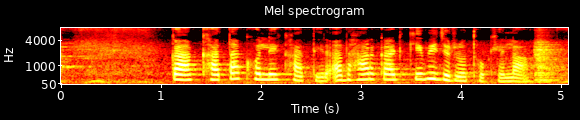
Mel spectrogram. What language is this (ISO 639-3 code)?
bho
